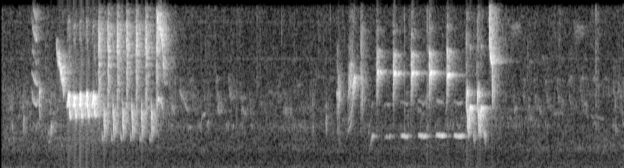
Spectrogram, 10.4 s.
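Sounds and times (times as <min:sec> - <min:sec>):
Common nightingale song: 0:00.1 - 0:03.4, 0:05.6 - 0:10.3.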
